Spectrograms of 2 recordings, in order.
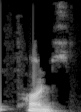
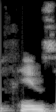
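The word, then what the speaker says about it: Fuentes: अच्छा, इसके राइटर हैं जीएल फंड्स, जीएल फैंस भी बोलते हैं ना, जीएल फंड्स भी बोलते हैं। तो जो भी आपको अच्छा लगे बोलिएगा, बस इसकी स्पेलिंग सही रहनी चाहिए।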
